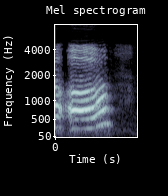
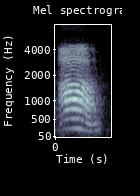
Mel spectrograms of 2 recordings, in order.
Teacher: अ और उसी अ को हम खींचते हैं आ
